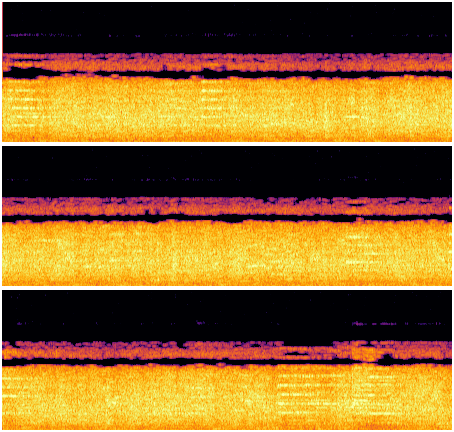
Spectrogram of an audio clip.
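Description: Loaded iron-ore hopper wagons rolling steadily past, their steel wheels running loud on the rails. Faint high-pitched wheel squeals come briefly at the start and again about nine seconds in.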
